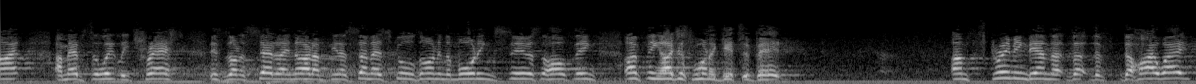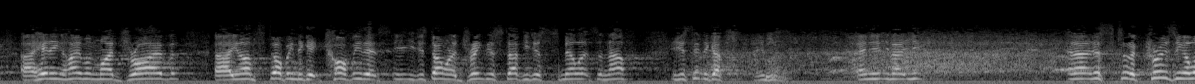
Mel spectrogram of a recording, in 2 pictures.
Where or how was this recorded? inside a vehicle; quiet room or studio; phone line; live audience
live audience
